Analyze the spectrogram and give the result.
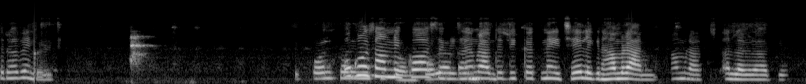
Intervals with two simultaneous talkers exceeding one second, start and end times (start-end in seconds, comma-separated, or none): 3.5-5.3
